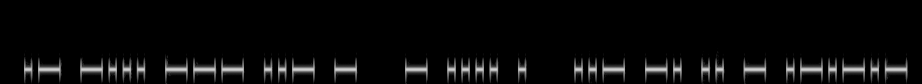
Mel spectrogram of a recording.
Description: Morse code, heard as a keyed tone, about 17 wpm, 700 Hz. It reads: ABOUT THE UNIT.
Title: Sentences from Top 1000 Words - Review Part 2 - 17wpm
